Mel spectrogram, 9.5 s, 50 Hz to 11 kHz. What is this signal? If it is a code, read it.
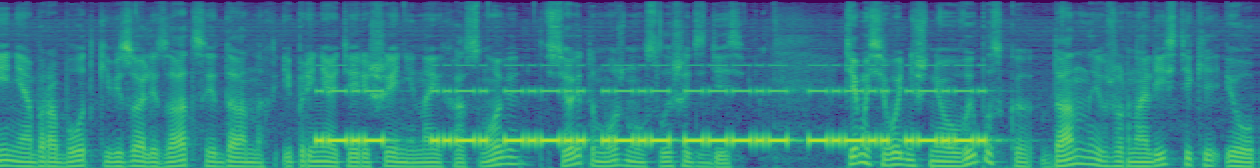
Morse code (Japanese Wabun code), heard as a keyed tone, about 26 wpm, 590 Hz, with room echo and speech in Russian. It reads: ロ チキロスキン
